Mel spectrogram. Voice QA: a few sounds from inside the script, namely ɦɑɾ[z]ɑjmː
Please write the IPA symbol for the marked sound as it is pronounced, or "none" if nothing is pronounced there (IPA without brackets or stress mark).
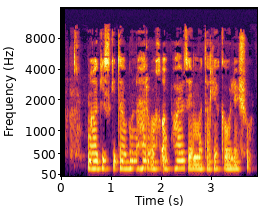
z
